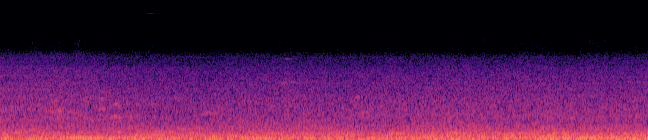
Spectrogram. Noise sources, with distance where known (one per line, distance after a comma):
person or small group talking, far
